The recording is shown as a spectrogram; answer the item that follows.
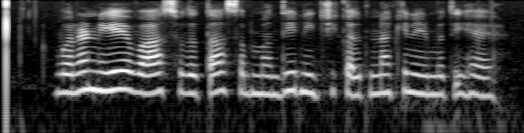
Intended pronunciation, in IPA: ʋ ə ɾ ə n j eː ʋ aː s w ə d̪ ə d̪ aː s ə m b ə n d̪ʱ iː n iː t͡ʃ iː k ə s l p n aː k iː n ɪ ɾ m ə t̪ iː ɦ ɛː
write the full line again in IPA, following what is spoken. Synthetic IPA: ʋ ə ɾ ə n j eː ʋ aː s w ə d̪ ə t̪ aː s ə m b ə n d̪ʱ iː n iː t͡ʃ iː k ə l p n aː k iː n ɪ ɾ m ə t̪ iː ɦ ɛː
